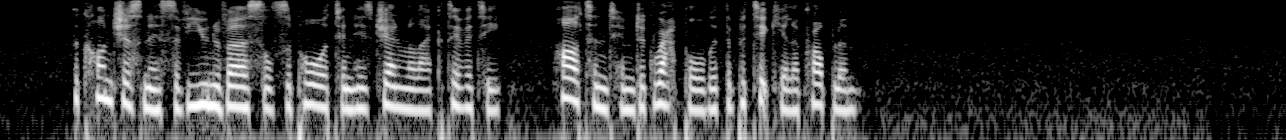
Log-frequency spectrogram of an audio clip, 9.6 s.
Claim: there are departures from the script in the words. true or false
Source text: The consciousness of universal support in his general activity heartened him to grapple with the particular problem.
false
